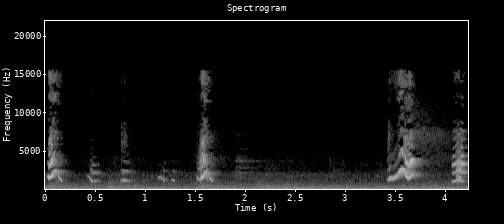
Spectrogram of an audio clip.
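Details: Young cockatiel murmuring in its sleep: a few scattered short chirps separated by quiet gaps, with sharper, louder squeaks near the start, middle and end, against low background hum.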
